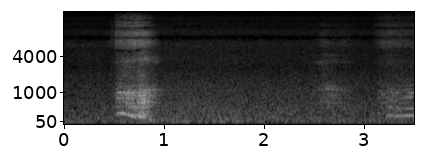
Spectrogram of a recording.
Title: Guy wakes himself up snoring! FUNNY!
